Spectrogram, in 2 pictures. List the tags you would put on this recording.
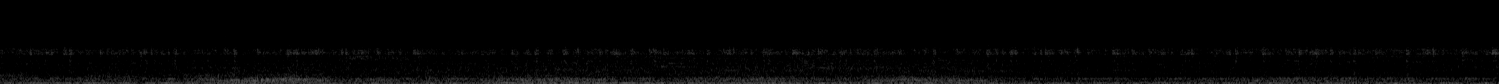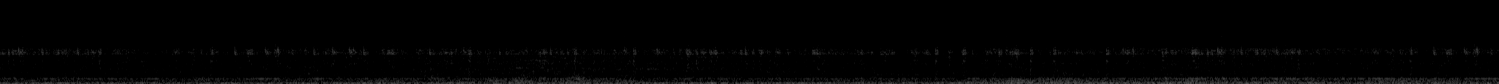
Soundscapes > Nature
phenological-recording raspberry-pi nature artistic-intervention soundscape modified-soundscape weather-data sound-installation data-to-sound field-recording alice-holt-forest Dendrophone natural-soundscape

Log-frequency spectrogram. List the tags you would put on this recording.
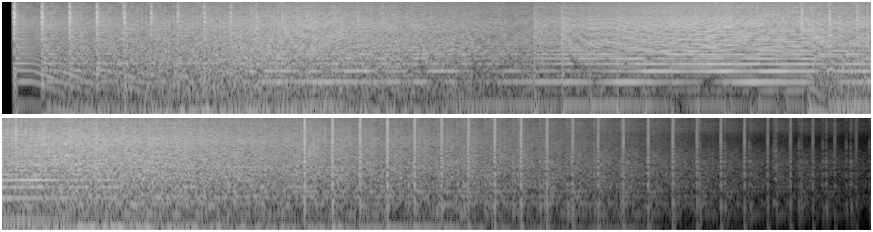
Sound effects > Electronic / Design
Alien Analog Bass Digital DIY Dub Electro Electronic Experimental FX Glitch Glitchy Handmadeelectronic Infiltrator Instrument Noise noisey Optical Otherworldly Robot Robotic Sci-fi Scifi SFX Spacey Sweep Synth Theremin Theremins Trippy

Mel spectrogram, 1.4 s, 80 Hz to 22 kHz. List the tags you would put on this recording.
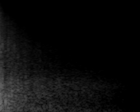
Sound effects > Natural elements and explosions
32 32float Balloon Data float High Impulse IR Measuring Pop Quality Response

